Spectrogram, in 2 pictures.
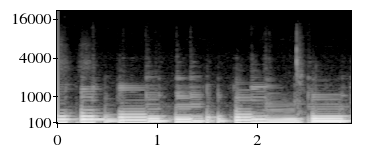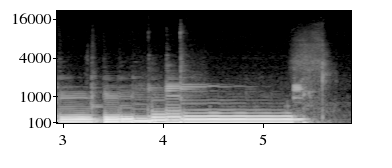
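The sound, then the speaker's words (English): A bass guitar played through both pickups, a deep compressor and an Ampeg SVT amp simulator, loosely and sloppily picked: a steady run of many punchy, heavily compressed low notes, loud and alone, ending on a sustained note that cuts off. “And then I've got a compressor and an amp sim here that are just, this is wild how good this sounds.”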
